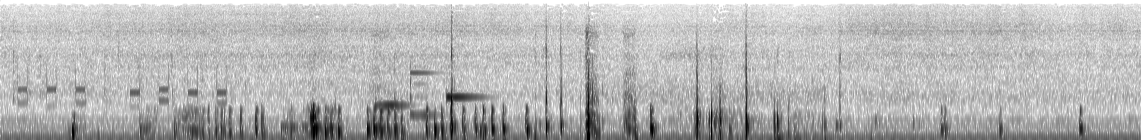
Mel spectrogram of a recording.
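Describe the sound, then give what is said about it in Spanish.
A rapid series of short telephone keypad tones beeps in uneven rhythm as a phone call is placed, each a brief electronic chirp, over a steady low hum with soft thumps and clicks in between. “Llamamos.”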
